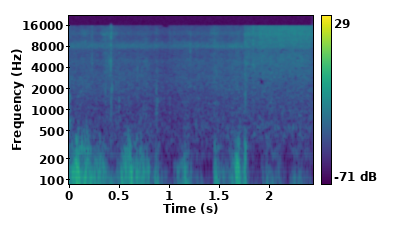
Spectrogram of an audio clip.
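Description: A few faint, dull, irregular thumps and handling noise as a styrofoam box is gripped and lowered into a tub of liquid.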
